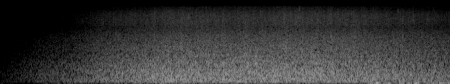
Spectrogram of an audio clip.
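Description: A steady, full rush of the Arkansas River flowing between high granite walls through Browns Canyon, Colorado, between Salida and Buena Vista; it fades in over the first second and a half, then holds a constant broad roar with no voices.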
